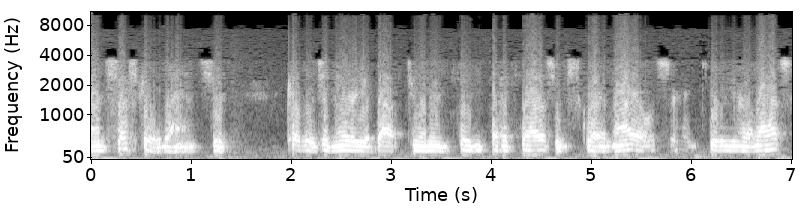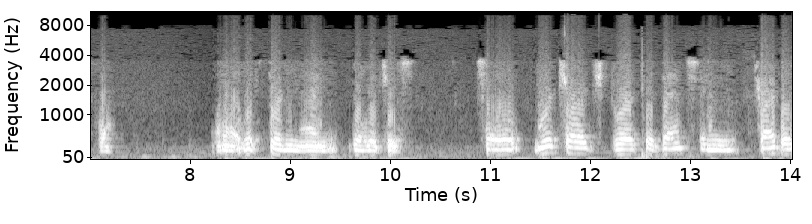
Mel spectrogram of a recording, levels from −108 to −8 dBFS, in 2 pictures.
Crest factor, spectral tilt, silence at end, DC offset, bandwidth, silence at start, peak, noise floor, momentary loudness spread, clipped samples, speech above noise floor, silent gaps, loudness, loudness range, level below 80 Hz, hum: 8 dB; -7.5 dB/octave; 0 s; under 0.1%; 8.8 kHz; 0 s; 0 dBFS; -39 dBFS; 8 LU; 0.1%; 32 dB; none; -8 LUFS; 2 LU; -38 dBFS; none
